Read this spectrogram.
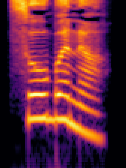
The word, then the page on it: ಸೋಭಾನ: Kannada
